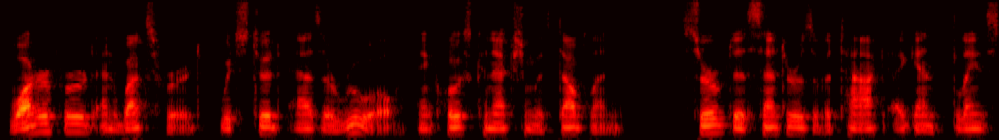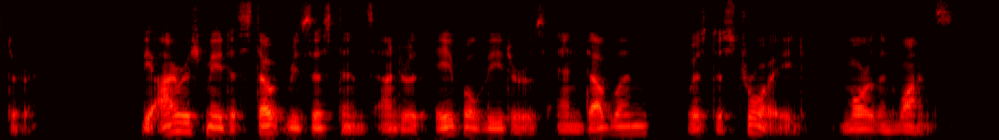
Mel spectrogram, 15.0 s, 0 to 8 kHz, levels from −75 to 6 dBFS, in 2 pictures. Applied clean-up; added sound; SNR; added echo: none; none; none; none.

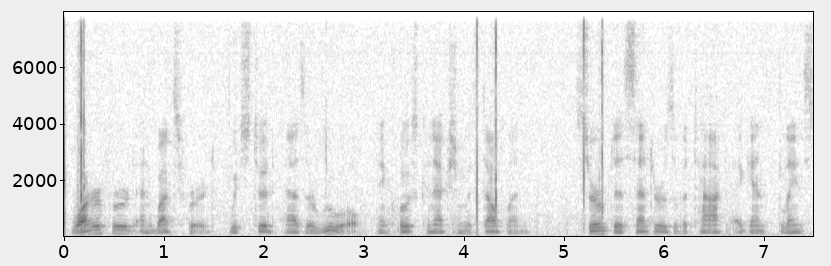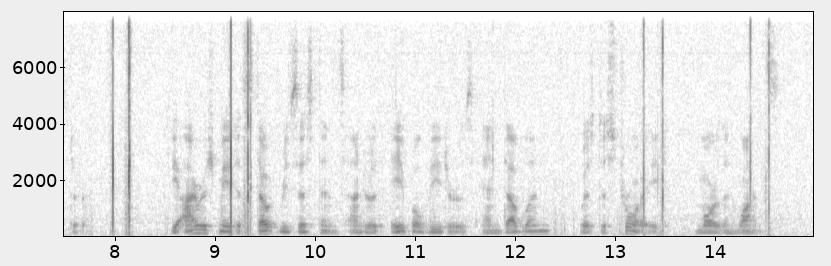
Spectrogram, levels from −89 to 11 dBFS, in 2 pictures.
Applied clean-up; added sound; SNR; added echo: none; Tick; -3 dB; none.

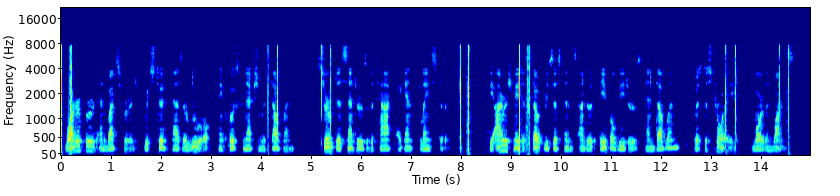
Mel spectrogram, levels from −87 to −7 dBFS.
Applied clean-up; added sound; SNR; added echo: classical method Wiener filter.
